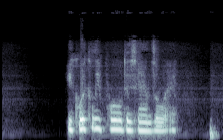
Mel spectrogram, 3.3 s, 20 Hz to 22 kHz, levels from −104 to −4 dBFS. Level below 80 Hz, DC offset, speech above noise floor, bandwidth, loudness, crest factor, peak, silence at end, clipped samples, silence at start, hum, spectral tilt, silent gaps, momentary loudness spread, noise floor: -62 dBFS; under 0.1%; 71 dB; 7.2 kHz; -17 LUFS; 18 dB; 0 dBFS; 0.15 s; under 0.1%; 1 s; none; -8 dB/octave; none; 19 LU; -87 dBFS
